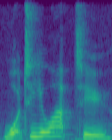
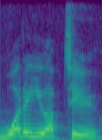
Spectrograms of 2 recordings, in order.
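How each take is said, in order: First: The consonant in 'up to' sounds like a clear T. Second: The consonant in 'up to' sounds like a soft D. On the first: "เป็นตัว t ก็ได้" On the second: "หรือจะเป็นตัวดอเด็กนะคะหรือ"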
